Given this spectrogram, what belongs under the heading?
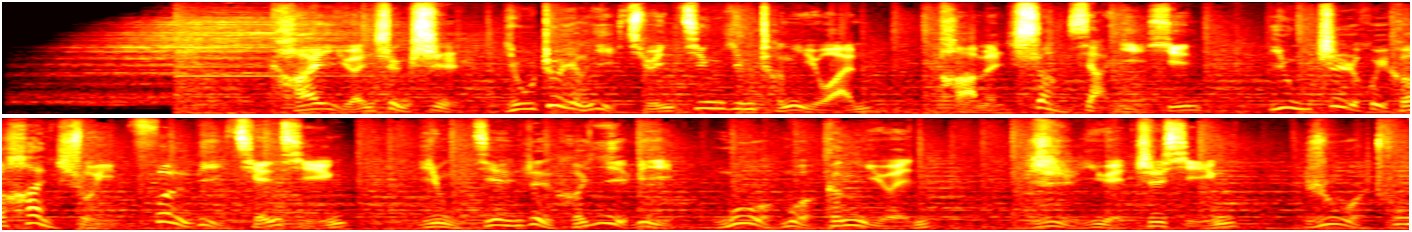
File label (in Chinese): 【颁奖】, 男; 开元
